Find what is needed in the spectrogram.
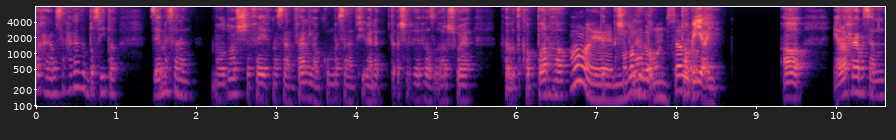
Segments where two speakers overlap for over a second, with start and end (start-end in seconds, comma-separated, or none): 6.7-8.5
